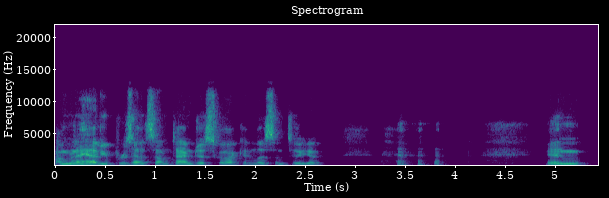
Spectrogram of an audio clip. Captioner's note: laughs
